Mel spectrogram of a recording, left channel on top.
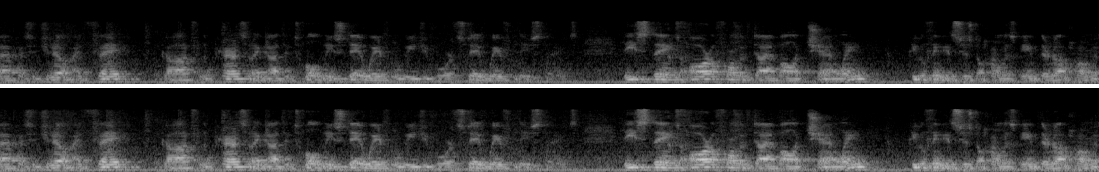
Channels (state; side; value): quieter; left; 5.2 dB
